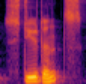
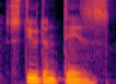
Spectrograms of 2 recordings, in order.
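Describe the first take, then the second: First: The final consonant cluster is said intact. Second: An extra vowel breaks up the final cluster. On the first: The speaker calls it right. "She can't say students" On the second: The speaker calls it wrong. "she has to say student is"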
